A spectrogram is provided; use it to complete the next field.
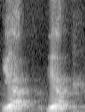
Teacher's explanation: with a rising tone it is actually a question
